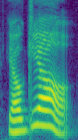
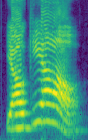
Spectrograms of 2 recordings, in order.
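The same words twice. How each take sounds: First: The call is ordinary and does not carry. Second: The call is sharp, resonant and carrying. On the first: The server does not notice the call. The speaker calls it wrong. "주변 지인들이, 여기요, 여기요, 이렇게 불렀을 때, 아주머니가 안 오세요" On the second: The server comes right away. The speaker calls it right. "꽂히는 소리를 잘 내는 편이라서"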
